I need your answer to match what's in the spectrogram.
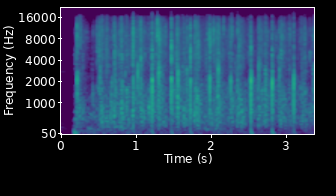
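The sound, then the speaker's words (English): A burst of applause starts abruptly and holds steady, a dense wash of many hands clapping with a few sharper, louder claps popping out, and no voices. “We need some applause for that one.”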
